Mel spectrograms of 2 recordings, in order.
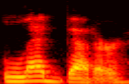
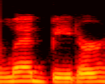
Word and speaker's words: Leadbeater: Leadbeater, L-E-A-D, Lead, and it's spelled Beater, Leadbeater. I don't know if it's pronounced that way, Leadbeater.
